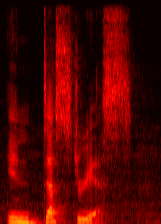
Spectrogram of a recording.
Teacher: this I is going to take on a long e sound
